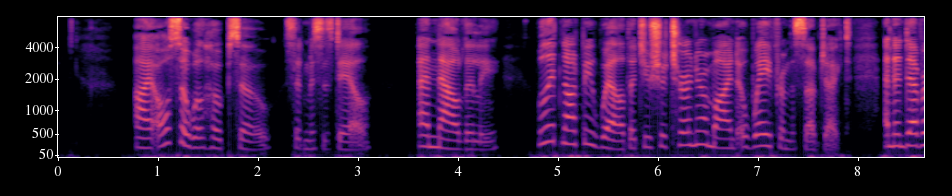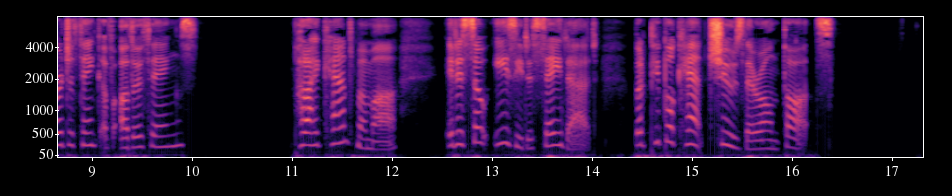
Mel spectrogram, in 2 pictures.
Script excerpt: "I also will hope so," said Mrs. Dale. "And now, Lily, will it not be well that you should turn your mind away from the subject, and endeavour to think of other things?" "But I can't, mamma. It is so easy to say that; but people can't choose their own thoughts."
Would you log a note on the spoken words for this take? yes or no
no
